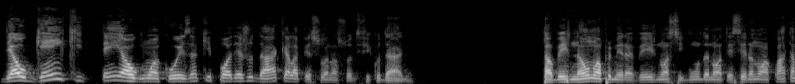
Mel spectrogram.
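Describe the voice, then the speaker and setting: A man giving a religious lecture as a spiritist speaker and professor, telling stories expressively and asking the audience questions. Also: a little high. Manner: expressive storyteller, asks the audience questions, swings from loud to soft.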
